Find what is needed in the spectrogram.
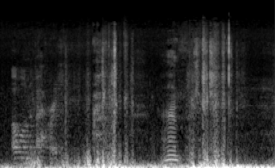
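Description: Two short snatches of a man's voice, with a few sharp clunks and knocks between them, about one and a half and three seconds in, over a steady low rumble.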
